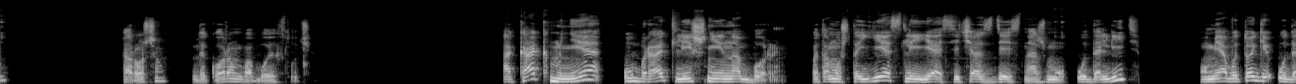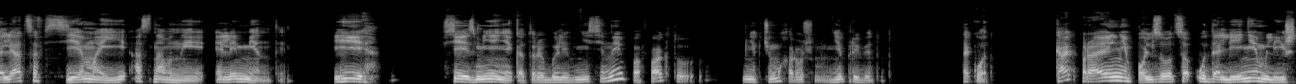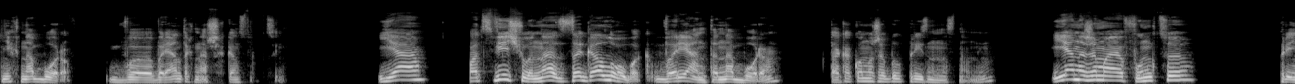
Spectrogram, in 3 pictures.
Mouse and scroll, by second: 2.2 middle click, 8.7 click, 10.5 click, 22.7 click, 30.2 click, 31.3 click.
